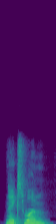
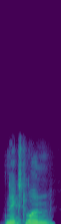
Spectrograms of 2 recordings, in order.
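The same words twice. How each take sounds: No difference in how they are said.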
